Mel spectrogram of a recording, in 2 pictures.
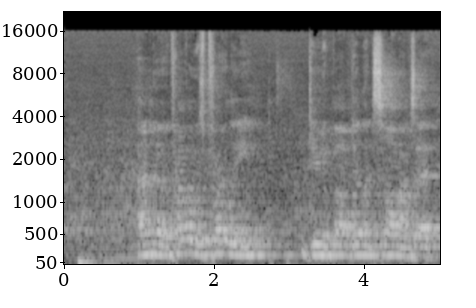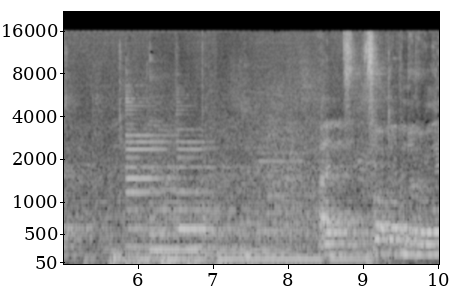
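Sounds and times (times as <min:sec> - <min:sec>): acoustic guitar chord and notes: 0:05.6 - 0:09.2.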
